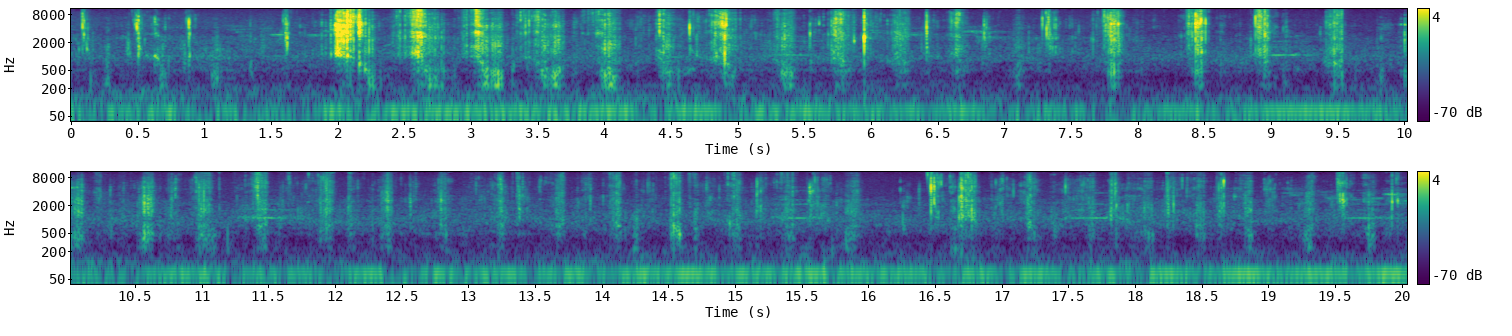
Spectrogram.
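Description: Close-up chewing of crisp jellyfish salad: rapid wet crunches in runs, heaviest about two to five seconds in and again around eight to ten seconds.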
